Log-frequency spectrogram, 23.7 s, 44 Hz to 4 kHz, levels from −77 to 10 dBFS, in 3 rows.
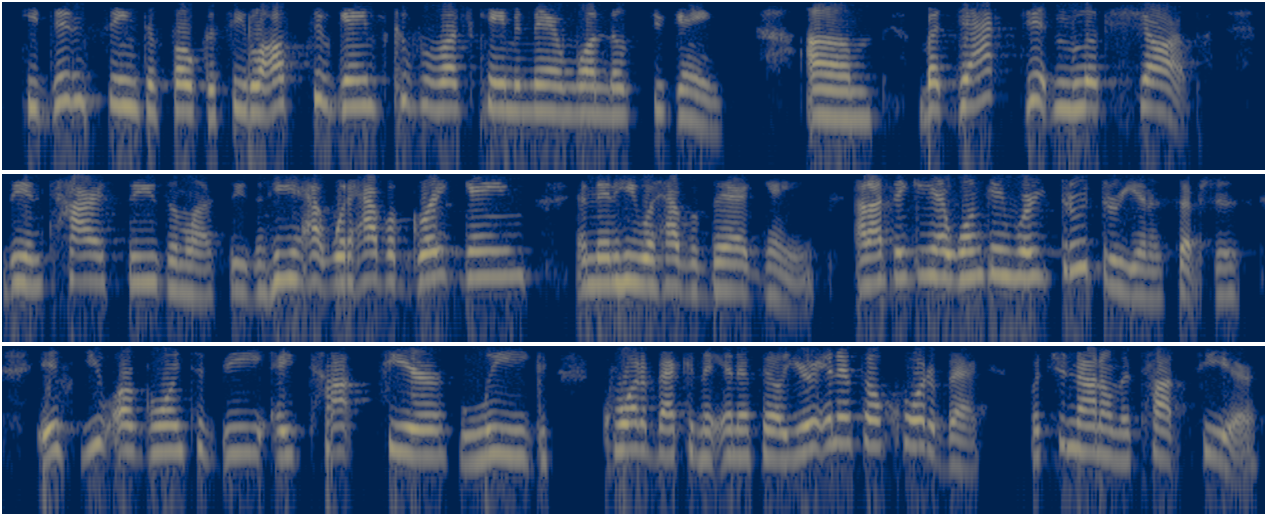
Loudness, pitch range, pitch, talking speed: -27 LUFS, 205-245 Hz, 225 Hz, 205 wpm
